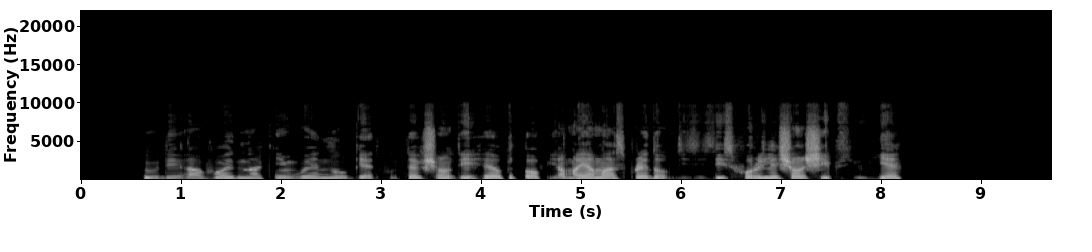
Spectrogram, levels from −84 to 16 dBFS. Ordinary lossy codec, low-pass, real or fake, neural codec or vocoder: none; 9.9 kHz; real; none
